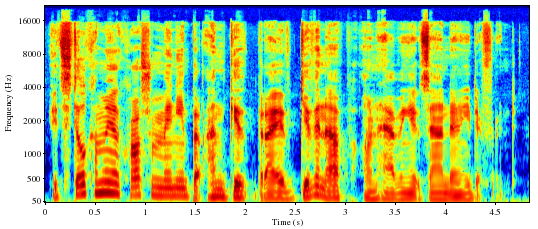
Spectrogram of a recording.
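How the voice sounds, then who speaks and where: A man's voice: medium pitch, expressive, fast talker, clean tone. A man who voice-acts as an amateur, muttering casual, self-critical asides to himself between takes. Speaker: amateur voice actor recording lines.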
